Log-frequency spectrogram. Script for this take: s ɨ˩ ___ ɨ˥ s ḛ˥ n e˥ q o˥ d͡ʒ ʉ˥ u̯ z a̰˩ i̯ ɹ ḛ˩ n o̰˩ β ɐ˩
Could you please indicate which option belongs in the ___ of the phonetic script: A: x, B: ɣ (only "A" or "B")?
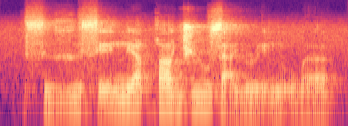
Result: B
